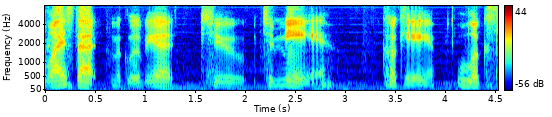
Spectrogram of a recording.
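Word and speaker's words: Maglubiyet: How do you pronounce it again? Maglubiet.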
